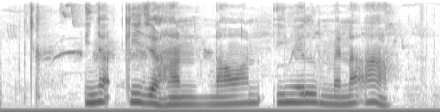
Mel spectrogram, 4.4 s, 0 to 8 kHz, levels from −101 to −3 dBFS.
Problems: background sounds at intervals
